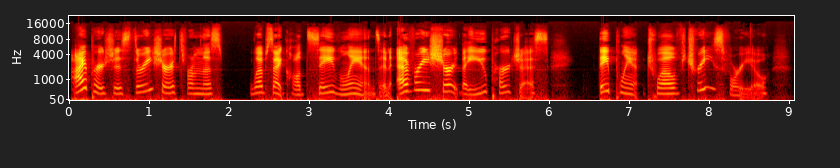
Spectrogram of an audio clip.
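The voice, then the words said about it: Country accent. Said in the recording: “my country accent ... Yes, I am smiling at that country accent.”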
